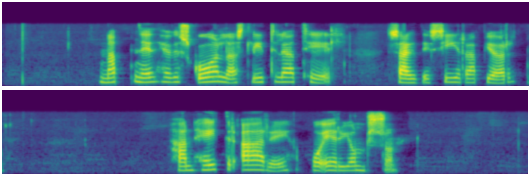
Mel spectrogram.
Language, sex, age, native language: Icelandic, female, 20-29, Icelandic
